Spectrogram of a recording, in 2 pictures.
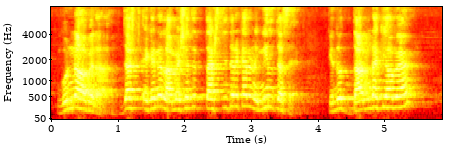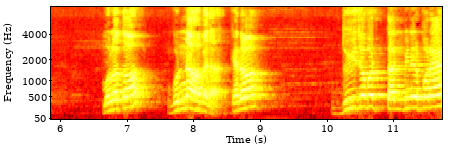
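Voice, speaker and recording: Slow, high-voiced man teaching recitation. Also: echoey room. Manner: slow, asks questions then answers them himself. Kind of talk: step-by-step recitation lesson.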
